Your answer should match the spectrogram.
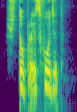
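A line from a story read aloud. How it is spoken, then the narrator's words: Hoarse, unpractised baritone. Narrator (Russian): раздался тот же хриплый баритон, который явно еще не привык к тому, чтобы говорить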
